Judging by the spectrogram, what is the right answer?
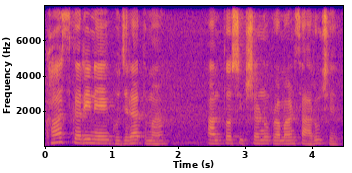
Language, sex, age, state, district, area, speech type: Gujarati, female, 45-60, Gujarat, Surat, urban, spontaneous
